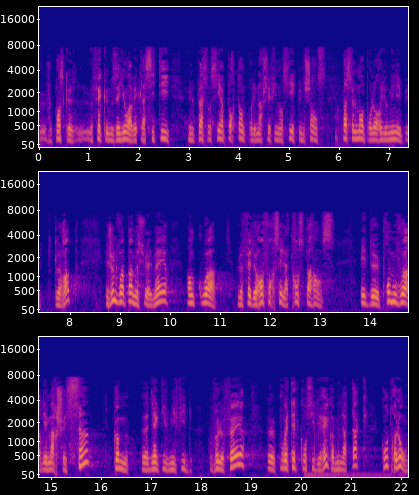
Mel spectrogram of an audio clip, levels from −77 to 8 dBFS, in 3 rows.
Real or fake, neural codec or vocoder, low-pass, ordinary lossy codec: real; none; none; none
